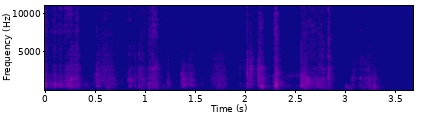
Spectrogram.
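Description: Scissors cutting paper mitten shapes: close, quiet, repeated crisp snipping and crunching strokes in an uneven rhythm, with no talking.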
